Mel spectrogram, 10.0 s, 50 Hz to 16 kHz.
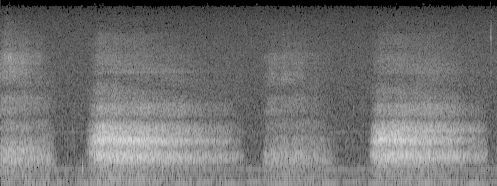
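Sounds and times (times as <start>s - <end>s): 
slow deep human breathing in and out: 0.0s - 6.8s, 7.4s - 9.9s.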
